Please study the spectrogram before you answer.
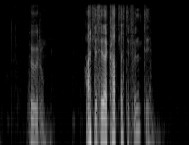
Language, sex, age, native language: Icelandic, male, 20-29, Icelandic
